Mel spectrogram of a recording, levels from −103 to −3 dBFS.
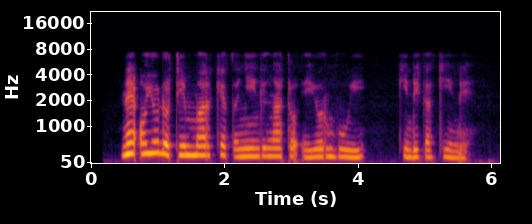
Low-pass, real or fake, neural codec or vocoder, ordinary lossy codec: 7.2 kHz; fake; codec, 16 kHz, 16 kbps, FunCodec, trained on Chinese and English, 50 frames a second; none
